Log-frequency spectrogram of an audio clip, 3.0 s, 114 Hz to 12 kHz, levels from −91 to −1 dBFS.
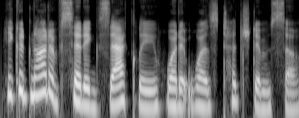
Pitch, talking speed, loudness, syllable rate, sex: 205 Hz, 240 wpm, -19 LUFS, 5.2 syllables/s, female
